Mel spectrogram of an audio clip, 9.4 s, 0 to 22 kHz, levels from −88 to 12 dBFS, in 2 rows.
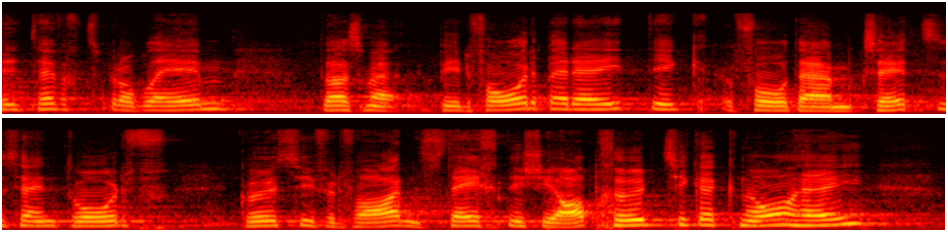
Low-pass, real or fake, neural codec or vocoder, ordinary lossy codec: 14.4 kHz; real; none; none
